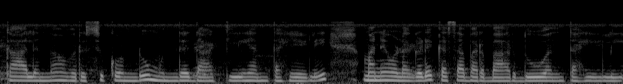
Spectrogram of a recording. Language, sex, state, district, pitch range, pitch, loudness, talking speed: Kannada, female, Karnataka, Bellary, 170-185 Hz, 175 Hz, -33 LUFS, 125 wpm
